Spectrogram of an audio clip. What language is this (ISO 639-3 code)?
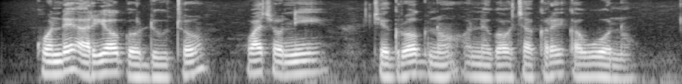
luo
